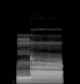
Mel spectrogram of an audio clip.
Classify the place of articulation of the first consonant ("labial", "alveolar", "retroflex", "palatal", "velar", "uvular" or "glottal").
alveolar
